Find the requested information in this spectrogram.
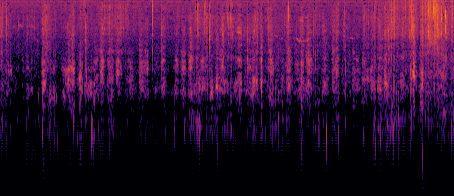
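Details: A Staffordshire Bull Terrier playing rough with its mother pants and snuffles in quick, breathy bursts.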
